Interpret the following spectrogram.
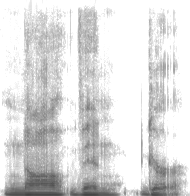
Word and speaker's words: Novinger: Our town in Missouri, it's Navinger. It's a hard G. Gur. Navinger.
